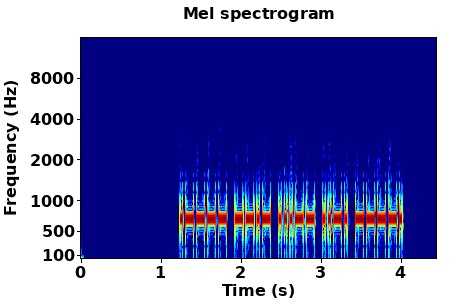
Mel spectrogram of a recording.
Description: Morse code, heard as a keyed tone, about 36 wpm, 700 Hz. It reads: 1Q3F9
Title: Code Groups - 5 Letter:Numbers - 35wpm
